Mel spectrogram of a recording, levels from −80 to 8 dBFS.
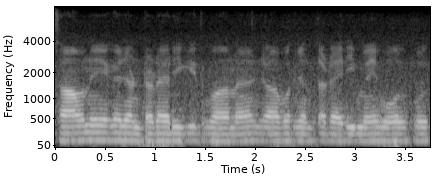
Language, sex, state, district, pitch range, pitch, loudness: Hindi, male, Chandigarh, Chandigarh, 110-115 Hz, 110 Hz, -18 LUFS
